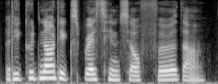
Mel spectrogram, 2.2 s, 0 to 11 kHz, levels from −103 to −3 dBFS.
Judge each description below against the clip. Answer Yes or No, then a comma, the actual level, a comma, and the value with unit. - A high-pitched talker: Yes, high, 200 Hz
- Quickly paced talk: No, average, 190 wpm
